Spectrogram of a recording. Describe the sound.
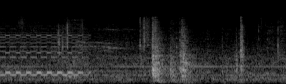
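A telephone rings with a quiet electronic trill in a rapid warbling pattern for about a second. A few soft clunks and rustling noises follow.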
